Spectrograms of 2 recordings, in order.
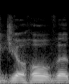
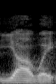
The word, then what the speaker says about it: Yahweh: the name of Yahweh now again Yahweh is the name of God as far as we can know pronunciations that is as close as man some say Jehovah but more generally the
